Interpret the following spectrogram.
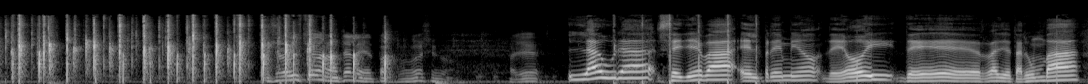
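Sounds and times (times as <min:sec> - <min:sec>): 
applause from a small group: 0:00.0 - 0:04.0
speech: 0:02.7 - 0:10.8.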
